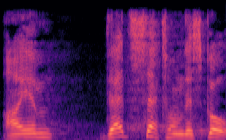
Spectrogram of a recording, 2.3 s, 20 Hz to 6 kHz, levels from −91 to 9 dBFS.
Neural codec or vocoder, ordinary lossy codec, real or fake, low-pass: codec, 16 kHz, 16 kbps, FreqCodec, smaller model; none; fake; 5.4 kHz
